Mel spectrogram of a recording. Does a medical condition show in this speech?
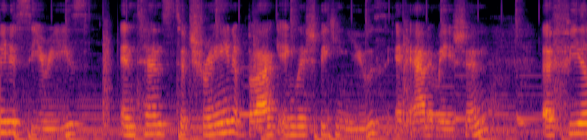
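No.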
